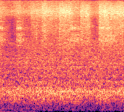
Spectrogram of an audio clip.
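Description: A pressure washer nozzle in the video game PowerWash Simulator sprays in a constant loud hiss that stays even and unbroken, with slight pulses in its texture.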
